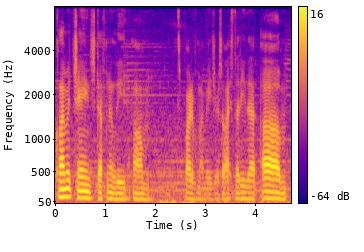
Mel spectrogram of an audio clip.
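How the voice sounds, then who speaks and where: Man, young adult, low pitch, flat delivery, casual interview, clear music underneath. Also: normal speed. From Massachusetts, United States. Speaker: student being interviewed.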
